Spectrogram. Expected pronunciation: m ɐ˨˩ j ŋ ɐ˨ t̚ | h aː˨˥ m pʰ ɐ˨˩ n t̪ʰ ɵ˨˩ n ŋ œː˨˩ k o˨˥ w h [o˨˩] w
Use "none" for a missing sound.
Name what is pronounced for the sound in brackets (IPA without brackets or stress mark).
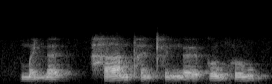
o˨˧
